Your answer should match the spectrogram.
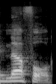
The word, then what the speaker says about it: Nuffle: the NFL, they just say Nuffle because they just see NFL and they don't say NFL. They pronounce it Nuffle.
